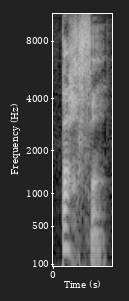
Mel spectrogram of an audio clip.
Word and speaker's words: parfum: Un parfum. So remember, even if you've got this UM like that, phonetically it's exactly the same thing as if you would have UN.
